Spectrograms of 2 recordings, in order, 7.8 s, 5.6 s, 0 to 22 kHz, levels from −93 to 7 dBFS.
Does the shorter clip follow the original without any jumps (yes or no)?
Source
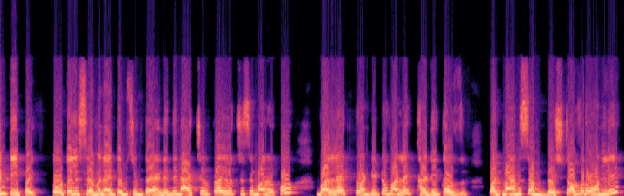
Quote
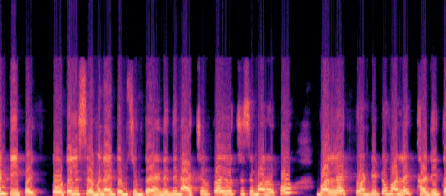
yes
